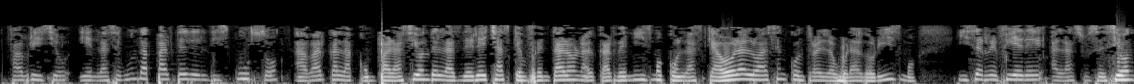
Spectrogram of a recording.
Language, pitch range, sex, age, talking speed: Spanish, 175-225 Hz, female, 50-69, 175 wpm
